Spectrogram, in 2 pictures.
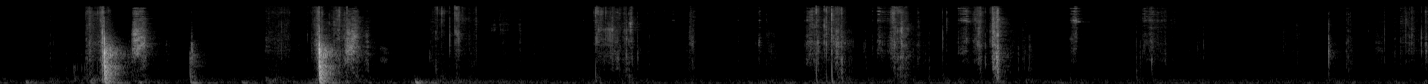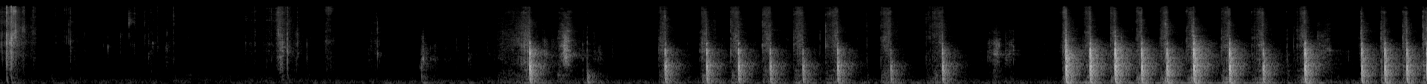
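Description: A kitchen knife cuts an onion on a plastic cutting board. For most of the time there are scattered single cuts and scrapes as the onion is trimmed, peeled and halved. In the last few seconds the knife chops fast and evenly, about four strokes a second.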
